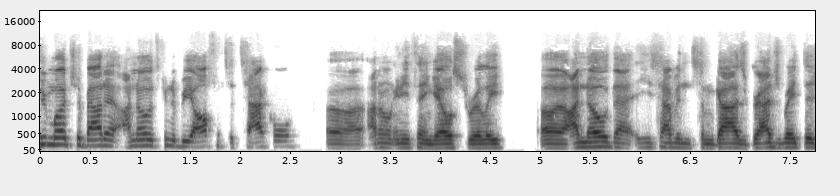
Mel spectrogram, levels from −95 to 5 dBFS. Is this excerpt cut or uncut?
cut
